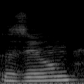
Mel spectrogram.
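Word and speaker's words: Xoom: it is today there's also Zoom which is a part of PayPal but it's in Mexico and it's spelled x-o-o-m so it kind of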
